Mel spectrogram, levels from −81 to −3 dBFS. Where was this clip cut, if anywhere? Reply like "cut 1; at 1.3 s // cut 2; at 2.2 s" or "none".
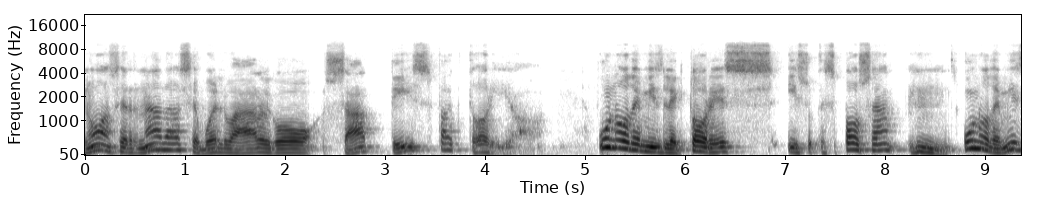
cut 1; at 4.9 s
